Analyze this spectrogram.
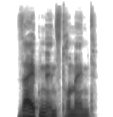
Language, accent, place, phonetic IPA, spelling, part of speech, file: German, Germany, Berlin, [ˈzaɪ̯tn̩ʔɪnstʁuˌmɛnt], Saiteninstrument, noun, De-Saiteninstrument.ogg
- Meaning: string instrument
